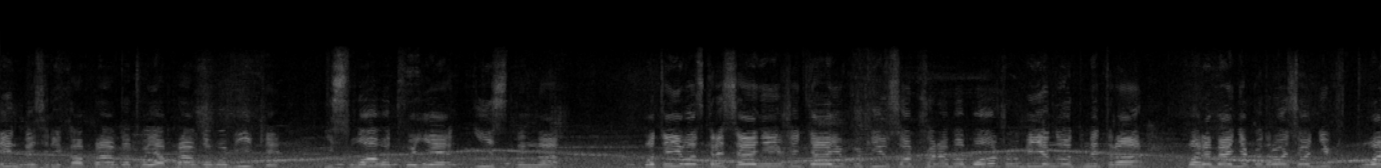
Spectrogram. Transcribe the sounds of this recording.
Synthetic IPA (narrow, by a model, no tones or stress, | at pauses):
ɪnbezɾʲixɑpɾɑwd̪ɐt̪ʋɔjapɾɑwd̪ɐʋɔʋʲikɪ | islˠɔʋɔt̪ʋɔjɛ | ist̪ɪnɐ | bɔt̪ɪjiʋɔskɾesɛnʲɪjʊʒɪtʲːajʊpɔkʲijʊsɔpt͡ʃɐɾɐbɐbɔʒʊɔbʲijɐnɔːd̪mɪt̪ɾɑ | pɔɦɾebɛnʲːɐkɔd̪ɾɔɔsʲɔdʲnʲixt̪ɔ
